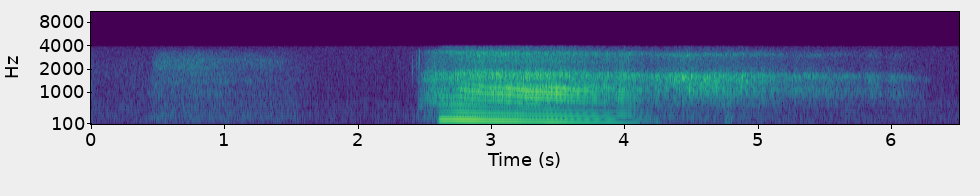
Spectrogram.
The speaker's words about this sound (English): So let's take some deep breaths.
